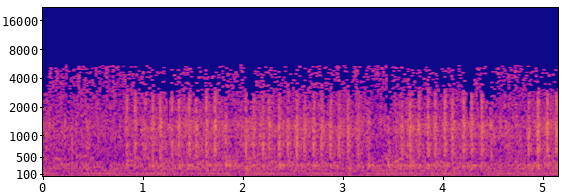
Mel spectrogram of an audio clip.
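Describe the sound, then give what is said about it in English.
Rapid, steady typewriter clatter runs without pause for about five seconds as a secretary demonstrates fast typing, dense keystrokes over a low constant hum and no voices. “There, you see? I'm rapid on the machine also.”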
